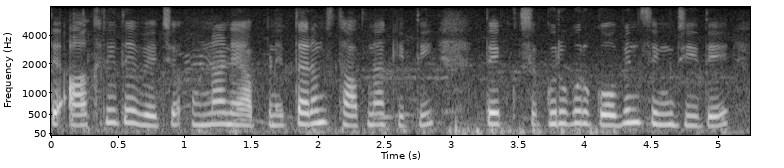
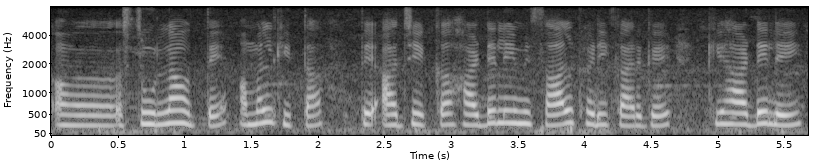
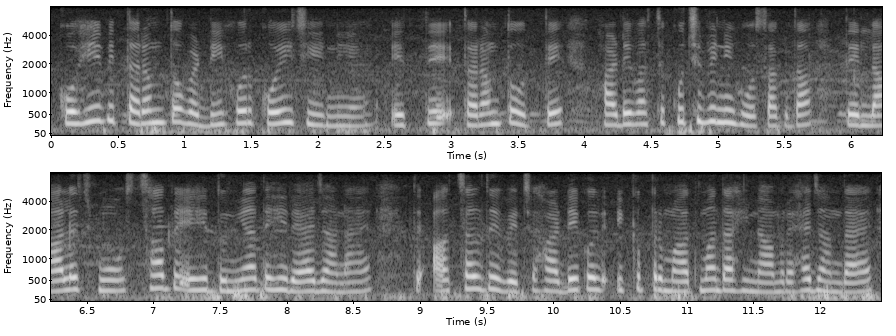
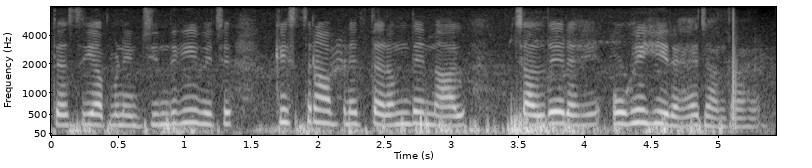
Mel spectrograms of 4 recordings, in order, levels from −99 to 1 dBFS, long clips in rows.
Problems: none marked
